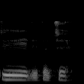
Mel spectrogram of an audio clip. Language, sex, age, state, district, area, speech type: Nepali, female, 18-30, West Bengal, Kalimpong, rural, spontaneous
